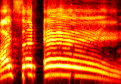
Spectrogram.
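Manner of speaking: very high, very loud, grating, obnoxious put-on voice. Repeating a letter to a player who did not hear: loud, annoying put-on voice. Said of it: "needed me to sound like this".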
